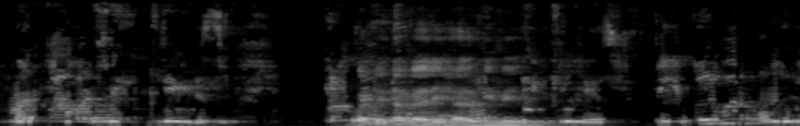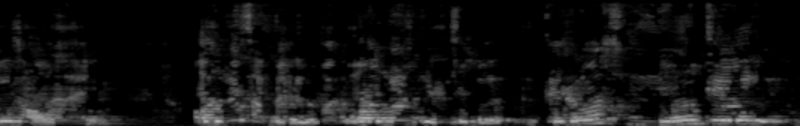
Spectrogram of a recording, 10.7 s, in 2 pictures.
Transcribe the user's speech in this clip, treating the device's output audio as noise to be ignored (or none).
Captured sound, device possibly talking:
but in a very healthy way.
